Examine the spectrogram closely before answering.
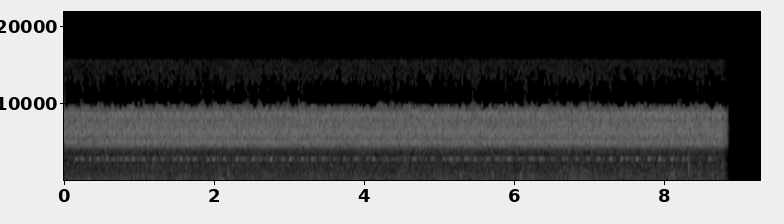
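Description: Steady chorus of insects, a high-pitched hiss with one thin, even tone running through it, cutting off suddenly near the end.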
